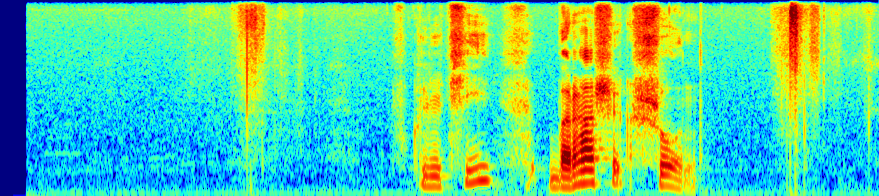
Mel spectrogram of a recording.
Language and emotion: Russian, sad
